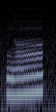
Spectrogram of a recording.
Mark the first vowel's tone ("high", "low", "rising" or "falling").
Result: rising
